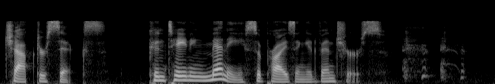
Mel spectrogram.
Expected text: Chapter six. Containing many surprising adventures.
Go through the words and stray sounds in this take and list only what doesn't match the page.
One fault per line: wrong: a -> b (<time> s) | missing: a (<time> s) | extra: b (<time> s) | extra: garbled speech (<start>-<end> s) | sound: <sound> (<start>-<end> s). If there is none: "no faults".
sound: cough (4.0-4.7 s)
